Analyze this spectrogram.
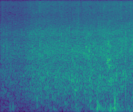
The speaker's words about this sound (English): Another river. That's by the sidewalk. I had to jump this. Can you hear it?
